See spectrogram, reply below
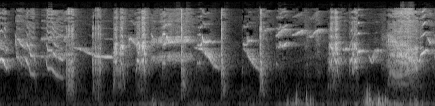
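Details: Young Javan myna pouring out a full song of fill-in phrases, said to prompt other mynas to reply; fluid whistles and rough chatter run together, with some low thumping noises.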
